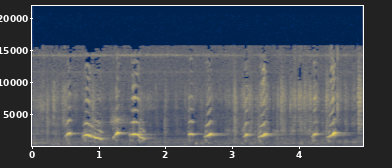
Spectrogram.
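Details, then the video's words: A cockatiel sitting on a shoulder in the morning whistles along to the rhythm of toothbrushing. It gives short, clear swooping and bending notes, often in pairs, about two a second, over a steady scrubbing sound. It likes whistling and the shoulder's vibration. "歯磨き中のリズムにノリノリのオカメインコ Cockatiel sings to the rhythm in toothpaste."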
